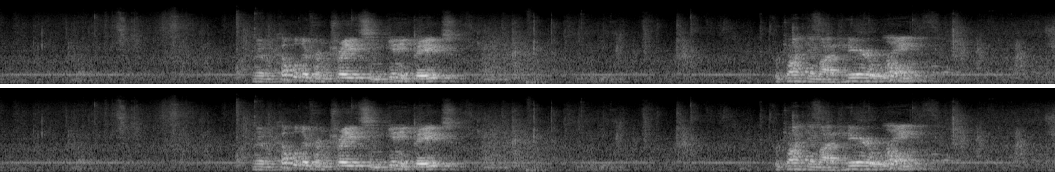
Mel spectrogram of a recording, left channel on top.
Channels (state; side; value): identical; both; correlation 1.00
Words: We have a couple different traits in guinea pigs. We're talking about hair length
